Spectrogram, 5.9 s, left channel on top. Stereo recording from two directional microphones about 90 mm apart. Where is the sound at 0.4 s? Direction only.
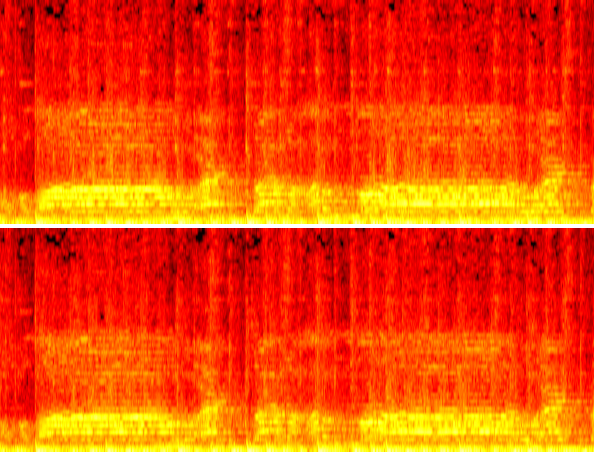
25° right (ahead or behind).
